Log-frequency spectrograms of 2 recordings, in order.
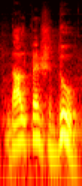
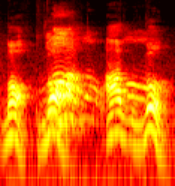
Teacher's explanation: তাহলে ওয়াল জুল জিলাতিল আর দো, দোয়াদের মাখরাজ হলো জিহ্বার গোড়ার কিনারা, জিহ্বার গোড়ার কিনারা উপরের মাড়ির দাঁতের গোড়ার সাথে টাচ করে, উপরের মাড়ির দাঁতের গোড়ার সাথে লাগিয়ে দোয়াত উচ্চারণ করতে হয়।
